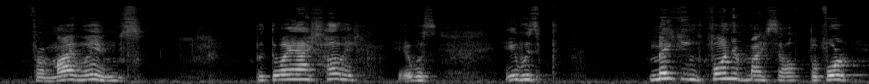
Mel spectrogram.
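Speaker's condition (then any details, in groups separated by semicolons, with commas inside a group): Cerebral palsy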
